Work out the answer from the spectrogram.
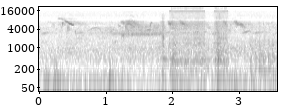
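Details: Many bird species in a raucous morning chorus at a riverside haven; faint high whistles and thin chirps of several birds overlap above steady background hiss, with a few sharp clicks.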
